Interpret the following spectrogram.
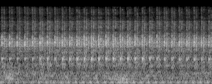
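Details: Yamaha Aerox 155 idling after start: fast metallic ticking, roughly a dozen light clicks a second, keeping pace with idle; timing chain slapping from the timing chain tensioner (adjuster).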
